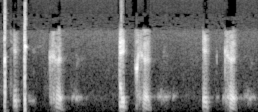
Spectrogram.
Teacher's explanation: 我们的开头 it 跟 could，他们的结尾爆破音都会省略，然后都会导致干脆停顿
